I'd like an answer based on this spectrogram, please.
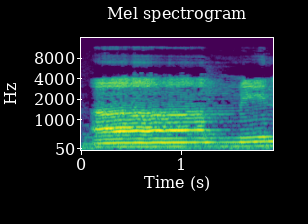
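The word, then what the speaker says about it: آمين: അതുകൊണ്ട് ആമീൻ ആമീൻ എന്ന് പറയുമ്പോഴും ആമീൻ എന്ന് പലപ്പോഴും ആ ഹംസയെ അസ്ലിയായ മദ് കൂടുതൽ നീട്ടി പലരും ഉച്ചരിക്കാറുണ്ട്.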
